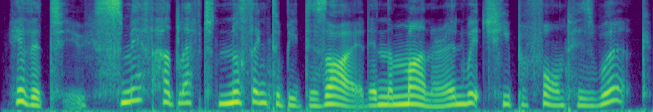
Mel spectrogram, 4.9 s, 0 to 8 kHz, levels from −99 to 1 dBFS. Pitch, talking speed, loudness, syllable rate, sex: 215 Hz, 220 wpm, -19 LUFS, 5.5 syllables/s, female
